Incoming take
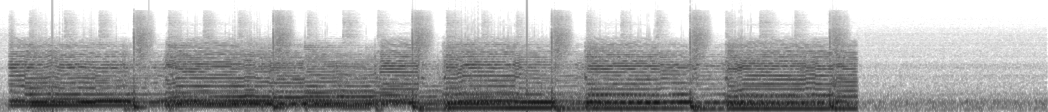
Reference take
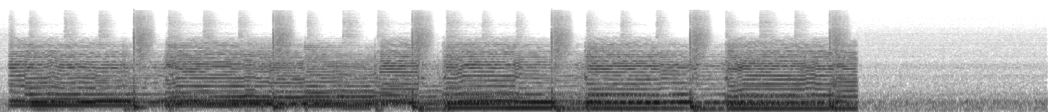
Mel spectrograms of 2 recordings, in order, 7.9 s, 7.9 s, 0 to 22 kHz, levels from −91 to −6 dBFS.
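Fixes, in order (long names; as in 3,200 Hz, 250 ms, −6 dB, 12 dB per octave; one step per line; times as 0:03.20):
clipped peaks rebuilt −12 dBFS
repair the gap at 0:00.40/0:01.12/0:03.96, 4.2 ms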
